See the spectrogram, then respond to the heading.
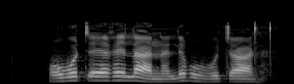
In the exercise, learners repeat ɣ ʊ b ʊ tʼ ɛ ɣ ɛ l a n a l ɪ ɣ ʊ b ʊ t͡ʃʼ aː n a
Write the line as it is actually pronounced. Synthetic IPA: ɣ ʊ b ʊ tʼ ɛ ɣ ɛ l a n a l ɪ ɣ ʊ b ʊ t͡ʃʼ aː n a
